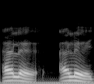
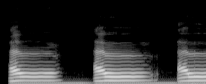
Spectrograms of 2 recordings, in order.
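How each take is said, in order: First: The L sound bounces with a short added vowel. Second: The L sound flows on without any bounce. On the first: The speaker calls it wrong. "jangan dipantulkan juga ya" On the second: The speaker calls it right. "Jadi suaranya kita alirkan"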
